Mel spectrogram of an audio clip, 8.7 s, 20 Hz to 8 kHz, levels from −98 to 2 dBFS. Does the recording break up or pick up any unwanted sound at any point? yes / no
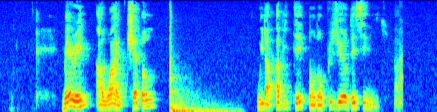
yes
